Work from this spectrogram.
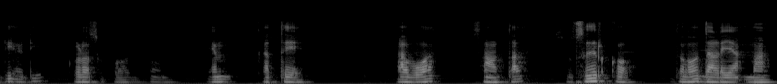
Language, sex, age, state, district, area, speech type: Santali, male, 30-45, Jharkhand, East Singhbhum, rural, spontaneous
